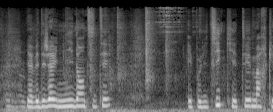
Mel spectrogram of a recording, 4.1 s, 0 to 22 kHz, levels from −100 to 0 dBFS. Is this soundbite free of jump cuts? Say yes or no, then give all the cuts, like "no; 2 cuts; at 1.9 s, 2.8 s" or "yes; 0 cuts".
no; 1 cut; at 2.8 s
